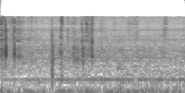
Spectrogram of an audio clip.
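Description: Handling noise from a jostled handheld video camera: a steady low rumble with a few scattered knocks and bumps.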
